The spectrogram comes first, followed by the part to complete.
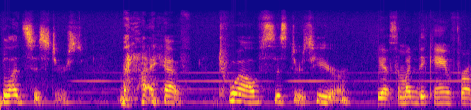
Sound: chuckling

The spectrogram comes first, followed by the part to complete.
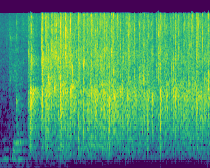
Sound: applause

